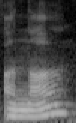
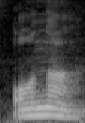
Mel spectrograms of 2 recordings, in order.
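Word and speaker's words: она: we already talked about this is how to pronounce Ana and Ani can you hear how I pronounce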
